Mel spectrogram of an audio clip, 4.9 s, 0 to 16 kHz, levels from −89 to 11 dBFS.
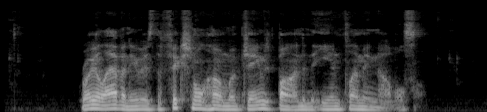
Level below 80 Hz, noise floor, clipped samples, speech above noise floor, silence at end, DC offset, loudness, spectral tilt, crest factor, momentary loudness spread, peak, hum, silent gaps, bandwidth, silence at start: -44 dBFS; -73 dBFS; under 0.1%; 50 dB; 0.75 s; under 0.1%; -24 LUFS; -7.5 dB/octave; 18 dB; 14 LU; -6 dBFS; none; none; 11.5 kHz; 0.8 s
